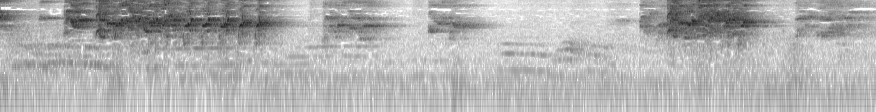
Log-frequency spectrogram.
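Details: Lovebird giving two bursts of dense, shrill, buzzy chatter, the first lasting about one and a half seconds and the second shorter, separated by quieter short chirps and pauses.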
